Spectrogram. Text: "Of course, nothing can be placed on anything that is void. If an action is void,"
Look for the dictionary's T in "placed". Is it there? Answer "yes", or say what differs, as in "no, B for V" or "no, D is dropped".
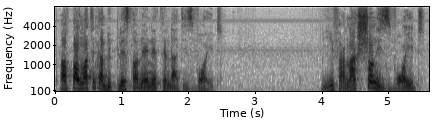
yes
